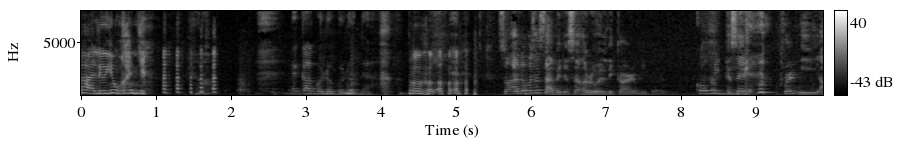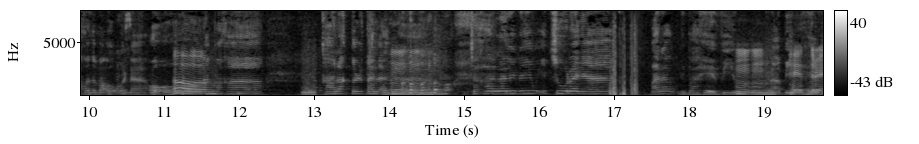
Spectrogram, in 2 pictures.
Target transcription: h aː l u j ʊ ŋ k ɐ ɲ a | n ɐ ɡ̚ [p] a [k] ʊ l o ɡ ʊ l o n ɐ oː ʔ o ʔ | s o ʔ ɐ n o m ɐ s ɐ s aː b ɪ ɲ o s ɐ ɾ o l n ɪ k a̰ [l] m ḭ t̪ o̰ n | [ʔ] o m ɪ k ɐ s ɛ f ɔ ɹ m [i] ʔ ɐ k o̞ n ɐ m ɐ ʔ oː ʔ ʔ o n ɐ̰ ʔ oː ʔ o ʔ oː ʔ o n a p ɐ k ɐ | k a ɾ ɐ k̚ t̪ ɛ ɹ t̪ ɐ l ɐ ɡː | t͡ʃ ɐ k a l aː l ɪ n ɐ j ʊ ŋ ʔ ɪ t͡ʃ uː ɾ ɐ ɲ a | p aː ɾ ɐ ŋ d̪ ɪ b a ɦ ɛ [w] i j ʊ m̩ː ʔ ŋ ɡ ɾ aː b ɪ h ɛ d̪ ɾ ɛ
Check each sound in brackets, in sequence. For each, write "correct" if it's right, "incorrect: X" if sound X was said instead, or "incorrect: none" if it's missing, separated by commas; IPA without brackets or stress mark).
incorrect: k, incorrect: ɡ, incorrect: ɹ, incorrect: k, correct, incorrect: v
